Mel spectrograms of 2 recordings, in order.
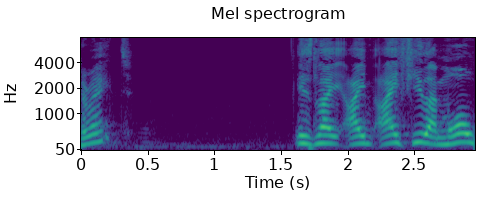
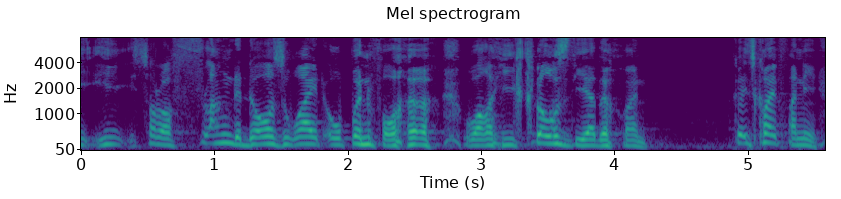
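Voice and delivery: ordinary talk, nothing marked

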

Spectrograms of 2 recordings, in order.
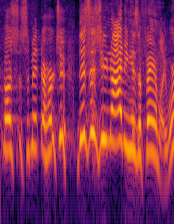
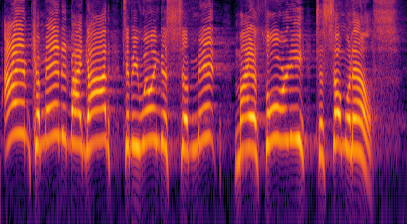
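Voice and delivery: normal talking voice

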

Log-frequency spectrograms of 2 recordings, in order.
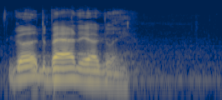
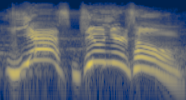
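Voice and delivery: mock joy; 5 semitones higher, 3 dB louder, slower than usual. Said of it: "wasn't like".

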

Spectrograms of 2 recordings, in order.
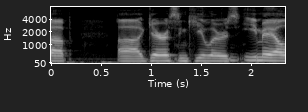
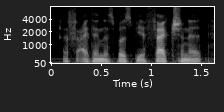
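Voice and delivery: ordinary talk, nothing marked

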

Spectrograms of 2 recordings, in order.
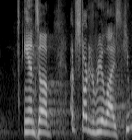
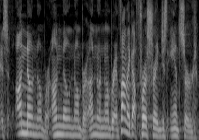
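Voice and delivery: ordinary talk

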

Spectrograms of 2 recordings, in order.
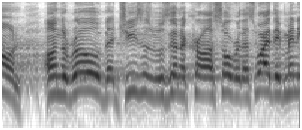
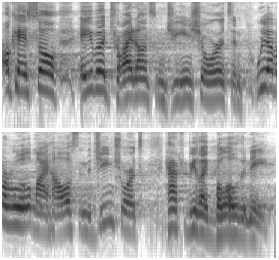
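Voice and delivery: ordinary talk, nothing marked

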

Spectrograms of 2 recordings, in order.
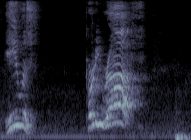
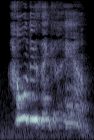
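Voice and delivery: quick, high teasing question; 13 semitones higher, much faster than usual. Retold or imitated.

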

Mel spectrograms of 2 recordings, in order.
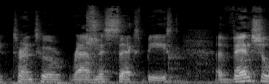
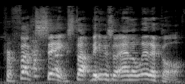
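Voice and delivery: louder, higher, fast irritated outburst; exasperated Lynn; 10 semitones higher, 10 dB louder than usual. Acted. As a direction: snap at him to stop analysing. Lynn snaps at Alf.

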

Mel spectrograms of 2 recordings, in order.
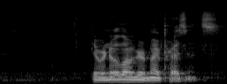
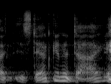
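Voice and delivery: small, softer voice, hesitant and worried; mock a worried kid, hushed and halting; child's hushed alarm, acted out; imitated panicked child; 9 dB quieter than usual. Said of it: "a panic".

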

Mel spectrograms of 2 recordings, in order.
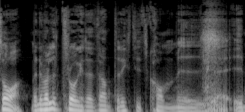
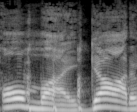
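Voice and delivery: shocked; 5 semitones higher, 6 dB louder, much slower than usual. Real, not acted. Friend reacts to being left behind.

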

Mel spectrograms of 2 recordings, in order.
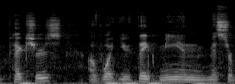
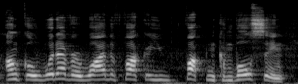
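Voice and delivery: put-on higher alarmed kid voice; cousin; 9 semitones higher, 5 dB louder than usual. Host mimics cousin alarmed at convulsing uncle. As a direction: play the panicked cousin. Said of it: "cousin's sitting there and going".

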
